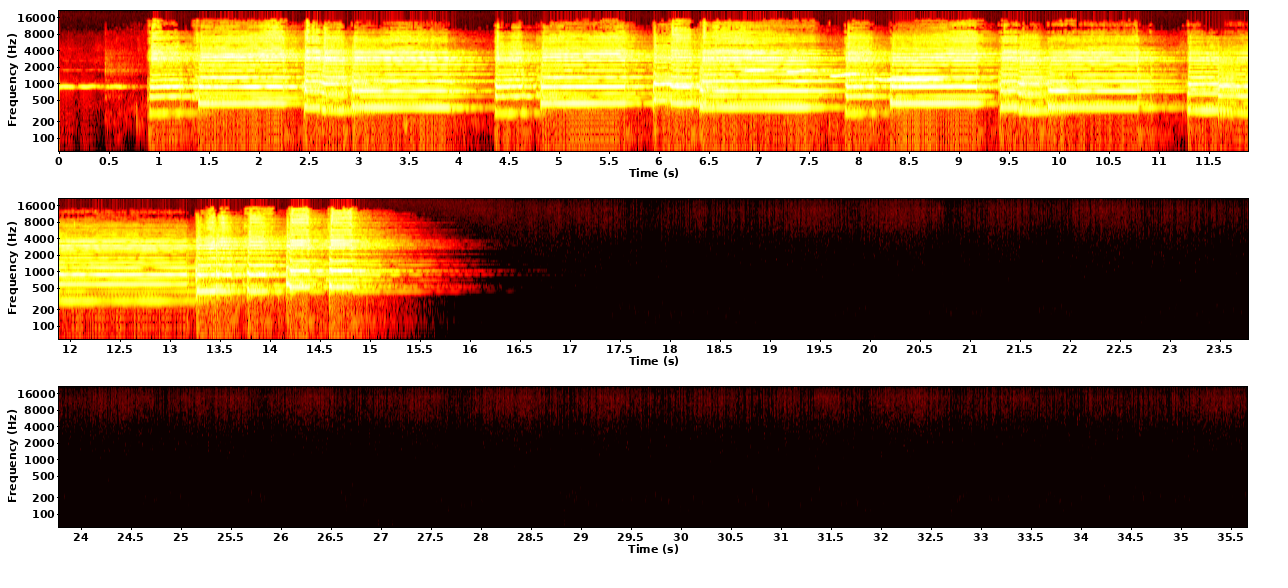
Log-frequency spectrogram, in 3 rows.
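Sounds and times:
clean trumpets: 0.9s - 15.5s.

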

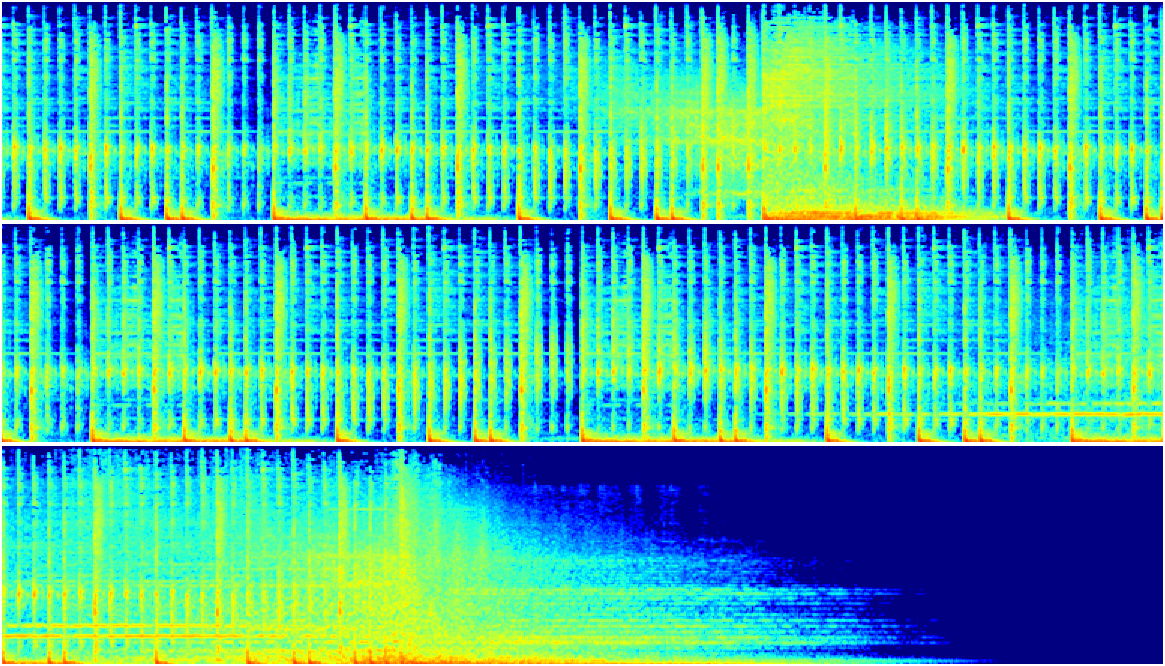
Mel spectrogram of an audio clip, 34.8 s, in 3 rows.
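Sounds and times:
drums: 0.0s - 31.2s
sound effects: 6.7s - 10.2s, 19.2s - 32.2s.

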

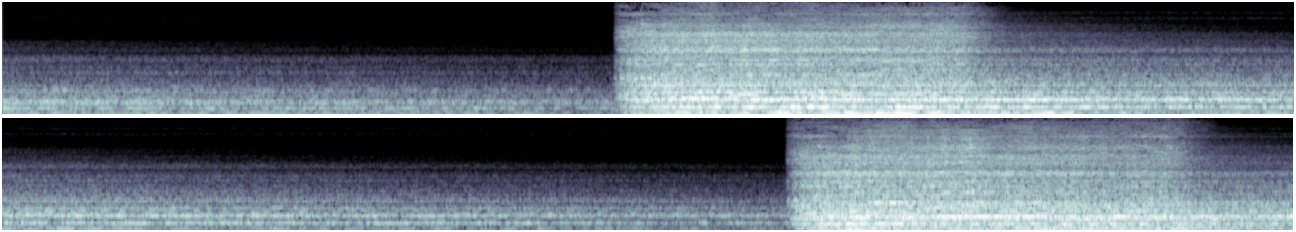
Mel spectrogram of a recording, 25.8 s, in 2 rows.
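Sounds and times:
scream: 6.1s - 12.2s, 20.8s - 25.7s.

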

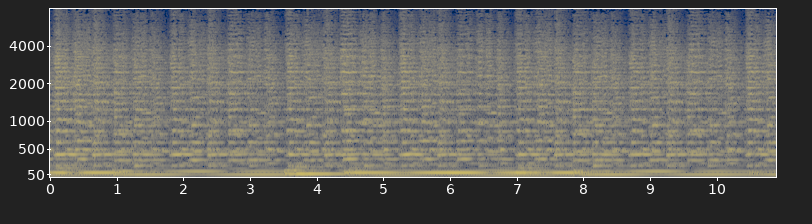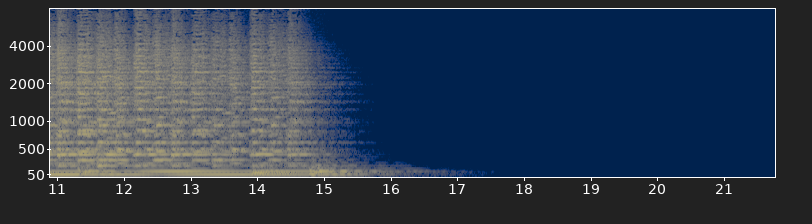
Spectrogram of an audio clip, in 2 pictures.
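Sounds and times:
string music underscore: 0.0s - 15.8s.

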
